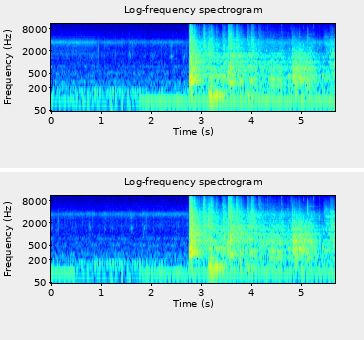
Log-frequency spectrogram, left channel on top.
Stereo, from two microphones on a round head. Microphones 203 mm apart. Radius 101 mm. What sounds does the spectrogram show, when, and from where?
2.8 s crushing: 20° right (ahead or behind), 1.0 m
